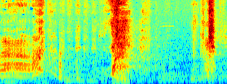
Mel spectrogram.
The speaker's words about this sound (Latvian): nekavējoties atrēja un nošķaudījās.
